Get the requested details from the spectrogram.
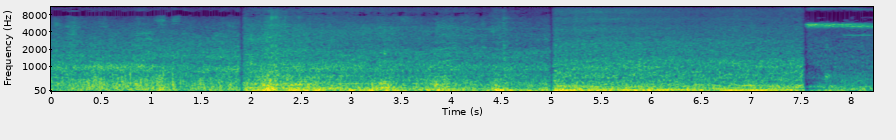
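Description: A tram rumbles along its tracks.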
